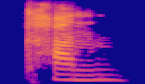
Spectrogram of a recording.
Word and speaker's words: 칸: Yang ini dibaca A, yang ini dibaca An, yang ini dibaca Kan. 칸.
